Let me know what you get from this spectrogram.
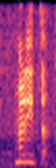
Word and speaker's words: Maritza: Maritza.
